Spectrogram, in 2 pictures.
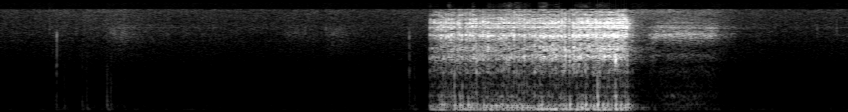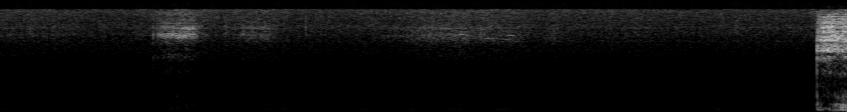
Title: sleepy snoring cane corso 😆 شخير كاني كورسو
